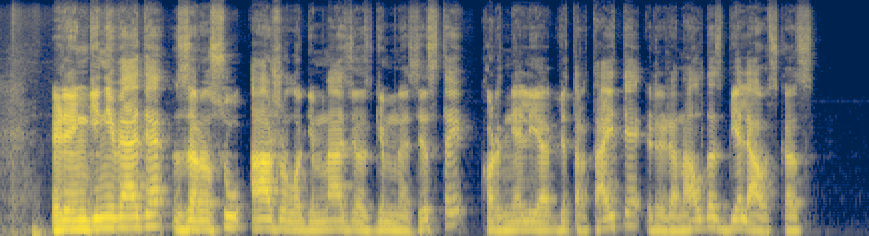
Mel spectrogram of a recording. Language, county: Lithuanian, Vilnius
